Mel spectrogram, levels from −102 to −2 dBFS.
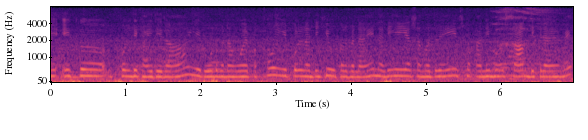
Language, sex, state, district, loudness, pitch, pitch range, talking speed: Hindi, female, Chhattisgarh, Raigarh, -35 LUFS, 235 Hz, 225-250 Hz, 290 wpm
